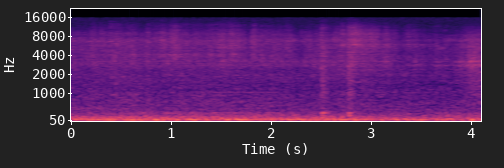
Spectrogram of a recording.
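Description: Freight cars rolling past: a steady low rumble of steel wheels on rail, with two short clacks about two and a half seconds in.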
